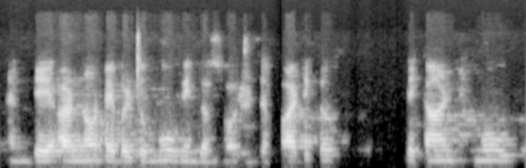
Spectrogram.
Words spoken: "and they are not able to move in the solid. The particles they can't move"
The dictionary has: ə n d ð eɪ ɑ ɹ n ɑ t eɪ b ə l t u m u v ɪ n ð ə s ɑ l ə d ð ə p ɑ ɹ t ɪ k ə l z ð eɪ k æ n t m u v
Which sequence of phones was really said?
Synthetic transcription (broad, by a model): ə n d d eɪ ɑ ɹ n ɑ t eɪ b ə l t u m u v ɪ n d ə s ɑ ə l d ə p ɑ ɹ t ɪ k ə l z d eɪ k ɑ n t m u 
